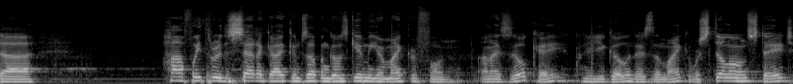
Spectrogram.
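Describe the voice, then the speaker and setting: A Northern Irish man with a Belfast-area accent tells personal stories in an informal, conversational keynote to a live audience on stage. His voice is medium in pitch with a darkish tone.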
